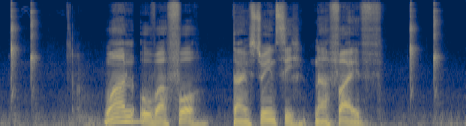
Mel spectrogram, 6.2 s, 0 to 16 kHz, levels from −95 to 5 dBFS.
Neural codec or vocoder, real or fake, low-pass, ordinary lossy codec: none; real; 14.4 kHz; MP3, 96 kbps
